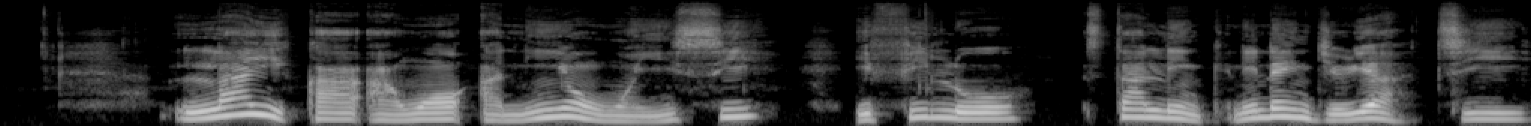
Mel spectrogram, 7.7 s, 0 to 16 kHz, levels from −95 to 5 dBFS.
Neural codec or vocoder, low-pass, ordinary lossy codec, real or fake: none; 14.4 kHz; none; real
